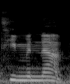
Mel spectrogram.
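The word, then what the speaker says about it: Timnah: timina yeah please notice I definitely pronounce it separately this is timina and Tim nai's identified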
